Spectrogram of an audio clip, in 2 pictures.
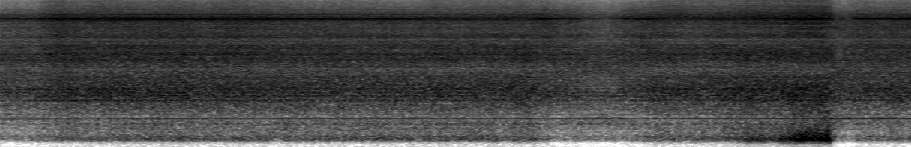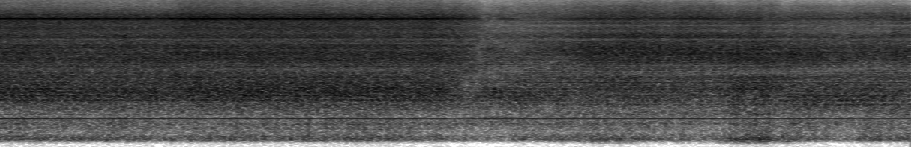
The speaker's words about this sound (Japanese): お風呂上がりとか髪の毛が濡れたりしたらドライヤーをかけてあげんと、濡れとるままやとダメばい。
